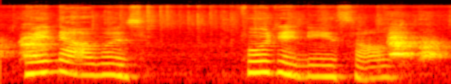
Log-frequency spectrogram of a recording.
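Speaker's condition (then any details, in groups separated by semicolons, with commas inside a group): Friedreich's ataxia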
